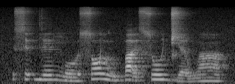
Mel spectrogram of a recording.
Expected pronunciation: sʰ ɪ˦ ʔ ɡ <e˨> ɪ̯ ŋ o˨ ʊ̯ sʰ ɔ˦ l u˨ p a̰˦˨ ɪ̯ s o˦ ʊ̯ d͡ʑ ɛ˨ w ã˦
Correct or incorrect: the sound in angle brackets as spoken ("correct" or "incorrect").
incorrect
